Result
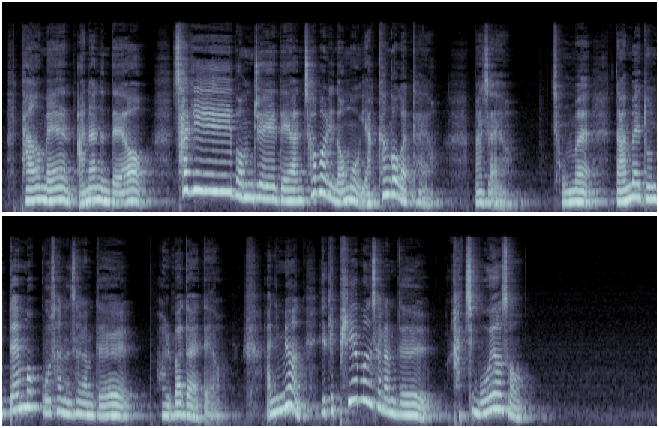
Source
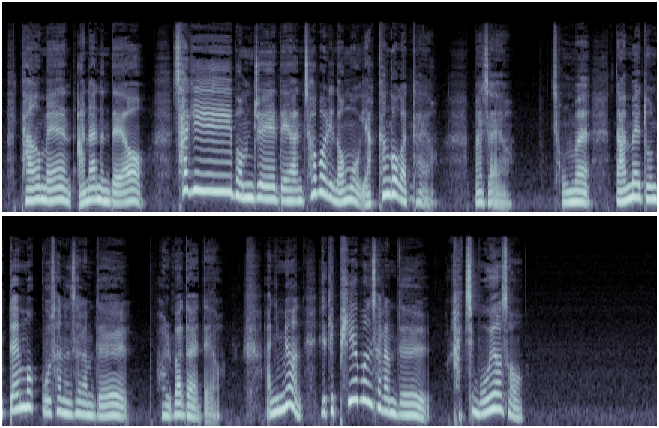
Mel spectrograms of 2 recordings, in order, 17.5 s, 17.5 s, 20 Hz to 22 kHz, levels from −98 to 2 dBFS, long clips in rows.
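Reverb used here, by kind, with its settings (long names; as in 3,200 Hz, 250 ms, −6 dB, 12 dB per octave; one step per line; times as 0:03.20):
rectangular room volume 890 cubic metres, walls furnished, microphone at 0.81 metres
level −3 dB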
